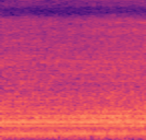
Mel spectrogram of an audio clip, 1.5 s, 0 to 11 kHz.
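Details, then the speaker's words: 2022 Hyundai Grand i10 Nios petrol at idle, engine vibrating only with the AC on; a light, steady burring hum comes from the radiator fan motor, which is causing the vibration. "చూడండి ఈ fan motor ఉంది కదా ఓకేనా ఈ fan motor చూడండి light గా బర్రన sound వస్తాఉంది. ఇదే complaint"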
